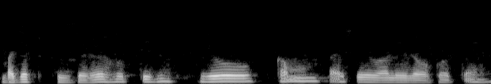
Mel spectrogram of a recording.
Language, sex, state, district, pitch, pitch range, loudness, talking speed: Hindi, male, Uttar Pradesh, Hamirpur, 110 Hz, 100-125 Hz, -20 LUFS, 135 wpm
